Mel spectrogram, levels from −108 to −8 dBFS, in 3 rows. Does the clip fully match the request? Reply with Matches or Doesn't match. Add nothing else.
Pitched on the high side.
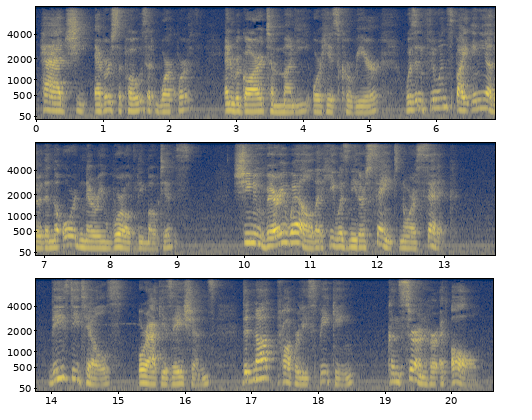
Doesn't match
